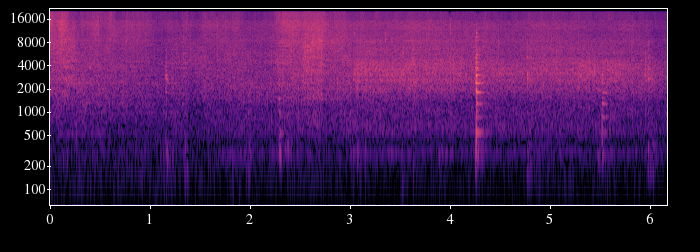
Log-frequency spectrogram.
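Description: Steak sizzles steadily in a large cast iron skillet outdoors in a garden in Ireland, a constant close hiss broken by a few faint clicks and scrapes.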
